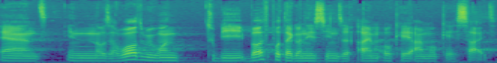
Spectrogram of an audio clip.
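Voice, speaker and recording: A man with a French accent, medium pitch, fairly quick pace and fairly even intonation. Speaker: early career researcher, workshop organizer. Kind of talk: conference workshop introduction. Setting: conference room with audience.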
